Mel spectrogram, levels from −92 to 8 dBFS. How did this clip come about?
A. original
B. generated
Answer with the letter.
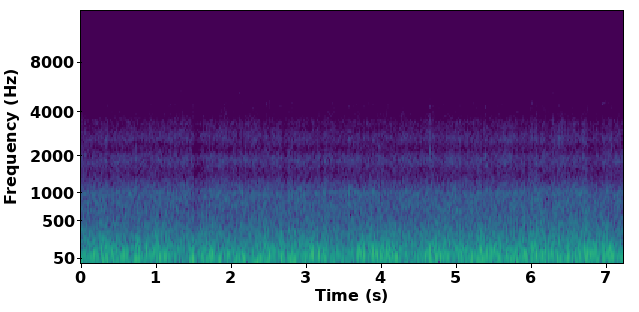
A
